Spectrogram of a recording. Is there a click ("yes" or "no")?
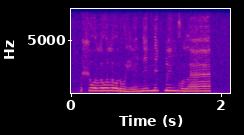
no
